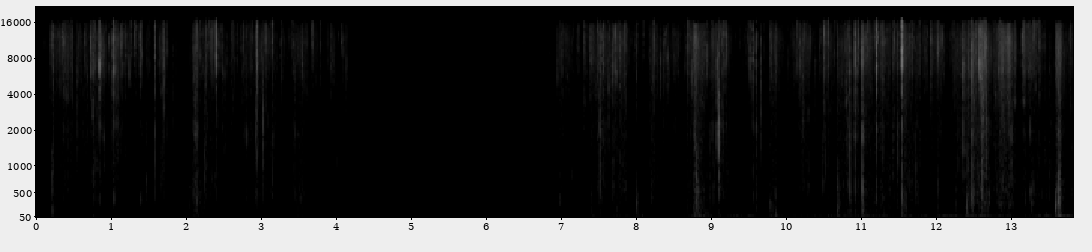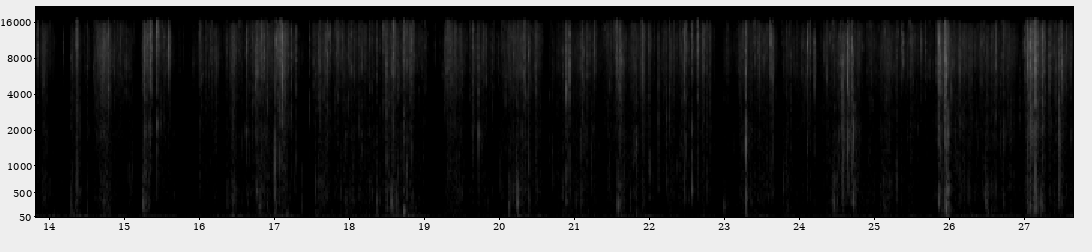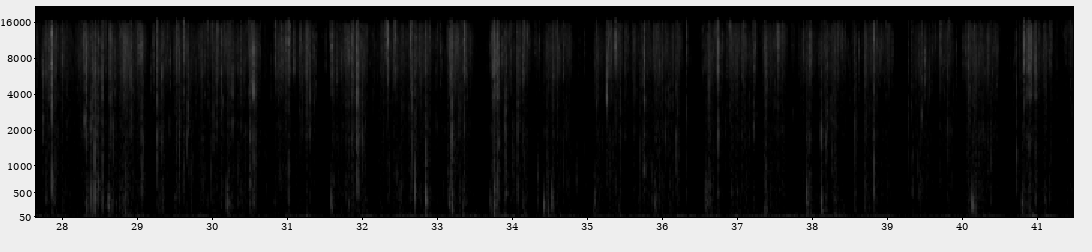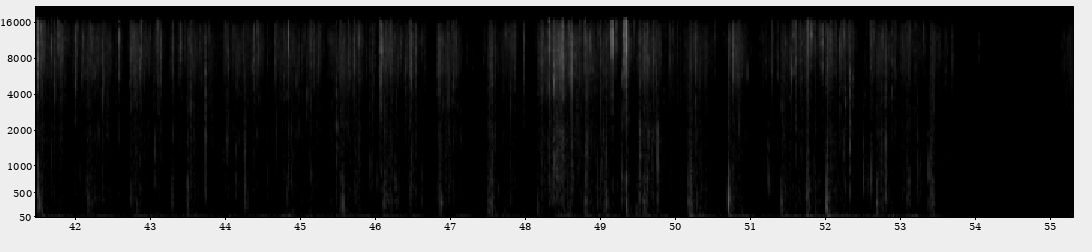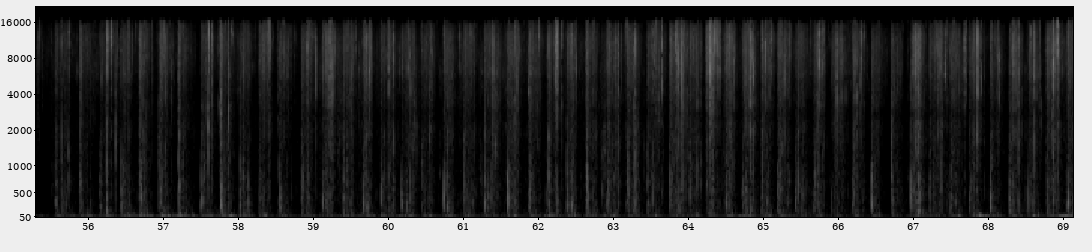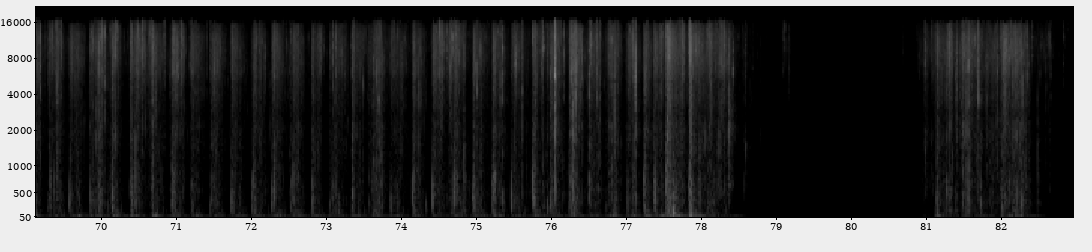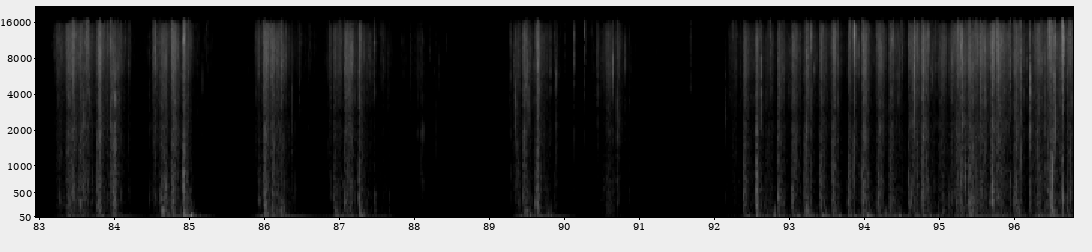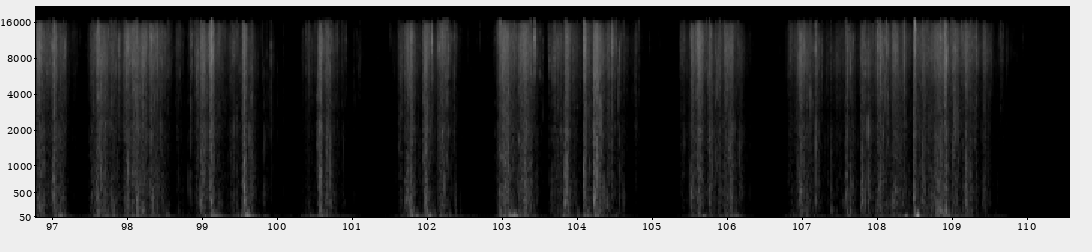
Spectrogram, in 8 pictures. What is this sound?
recorded with Olympus DM-550, walking on pieces of bark with shoes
